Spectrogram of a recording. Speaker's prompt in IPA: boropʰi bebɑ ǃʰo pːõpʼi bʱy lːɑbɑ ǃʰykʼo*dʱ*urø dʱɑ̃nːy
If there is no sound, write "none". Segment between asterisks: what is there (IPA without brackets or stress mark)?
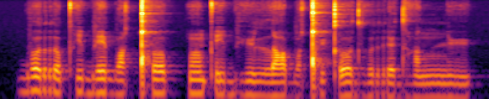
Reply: dʱ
